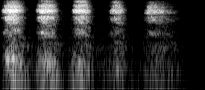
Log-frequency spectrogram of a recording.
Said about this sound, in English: Now switching to the second method for the third breathing exercise.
